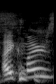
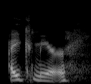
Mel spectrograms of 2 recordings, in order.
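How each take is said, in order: First: The surname is said like 'Meyer'. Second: The surname is said like 'Mir'. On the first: This is how the name is really said. The speaker calls it right. "the w- right way to say it" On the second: Someone else got the name wrong. The speaker calls it wrong. "someone said like"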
